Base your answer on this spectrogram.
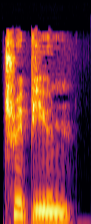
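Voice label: "tribune", British English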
